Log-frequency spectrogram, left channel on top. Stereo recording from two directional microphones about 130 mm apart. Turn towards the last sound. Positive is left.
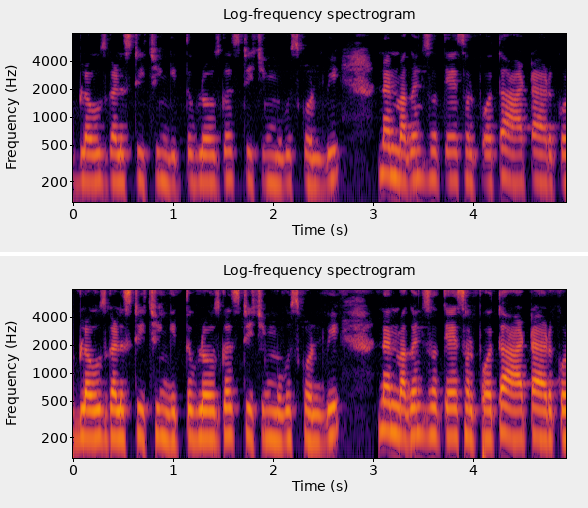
turn(degrees=-40)  # may be behind; listen again after turning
